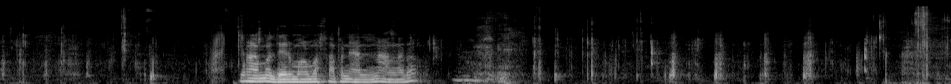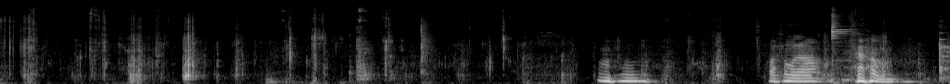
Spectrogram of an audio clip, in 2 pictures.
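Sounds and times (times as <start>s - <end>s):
chewing mouth clicks and smacks: 0.0s - 2.7s, 5.2s - 15.4s.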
